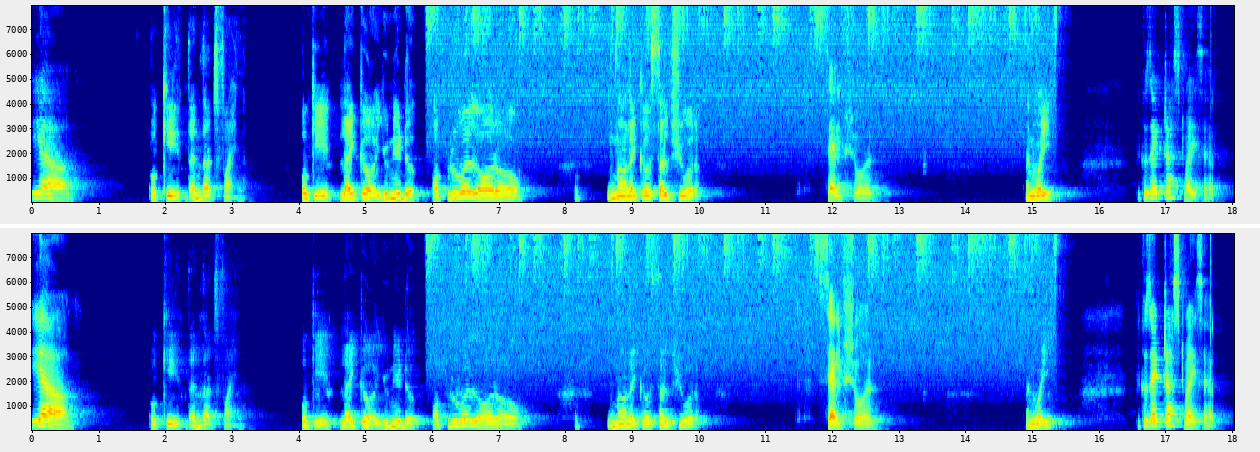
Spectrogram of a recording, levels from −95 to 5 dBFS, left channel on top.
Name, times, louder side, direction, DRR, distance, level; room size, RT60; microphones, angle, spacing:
voice 1, 0.0-0.6 11.9-12.7 16.7-17.7, right 5 dB, 75° right, 0.7 m, -29 dB
voice 2, 1.8-3.2 4.1-5.8 6.0-7.4 8.6-10.0 14.9-15.3, left 4 dB, 60° left, 0.5 m, -29 dB
sound 1, 5.9-15.4, equal, 5° right, 0.6 m, -41 dB
21.5 x 7.3 x 8.2 m
head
